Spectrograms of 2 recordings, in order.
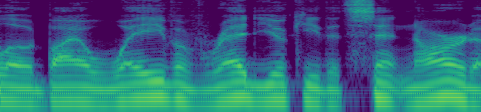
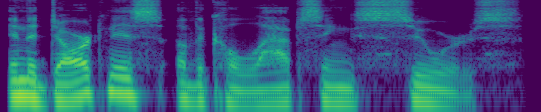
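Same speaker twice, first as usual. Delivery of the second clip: ordinary delivery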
